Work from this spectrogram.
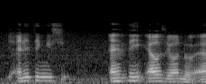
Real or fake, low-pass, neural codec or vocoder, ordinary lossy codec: real; 7.2 kHz; none; none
